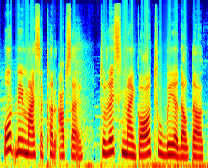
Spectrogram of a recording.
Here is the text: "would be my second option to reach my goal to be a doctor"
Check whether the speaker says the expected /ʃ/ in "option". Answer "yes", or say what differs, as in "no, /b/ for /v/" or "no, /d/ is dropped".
no, /s/ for /ʃ/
